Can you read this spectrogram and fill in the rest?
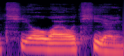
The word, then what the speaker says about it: Toyota: 如果是 T O Y O T A 呢，就更容易会读成 Toyota，它可能稍微清楚一点。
